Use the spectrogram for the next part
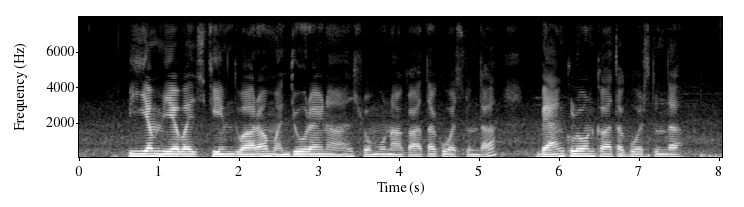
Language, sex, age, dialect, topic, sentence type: Telugu, male, 25-30, Utterandhra, banking, question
